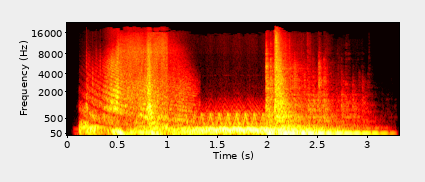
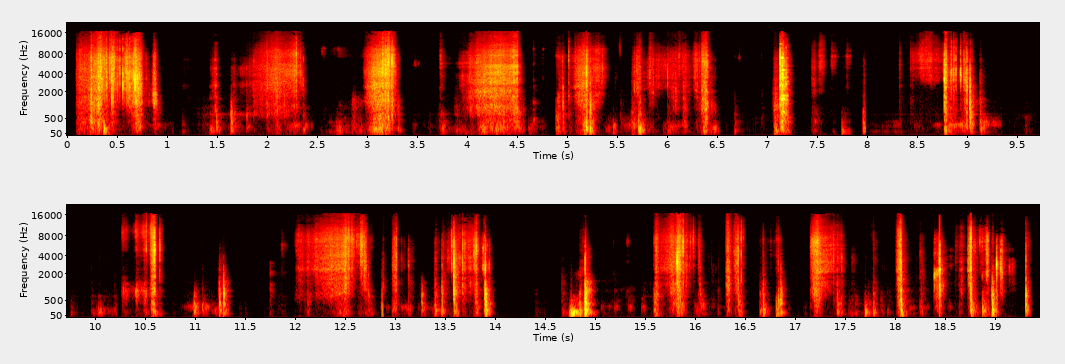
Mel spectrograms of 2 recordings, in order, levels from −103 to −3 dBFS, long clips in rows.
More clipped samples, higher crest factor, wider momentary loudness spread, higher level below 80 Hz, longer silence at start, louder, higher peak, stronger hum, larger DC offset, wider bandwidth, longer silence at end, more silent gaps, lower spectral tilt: neither; second, 14 dB vs 34 dB; second, 11 LU vs 23 LU; first, -20 dBFS vs -60 dBFS; about the same, 0.1 s vs 0.1 s; first, -18 LUFS vs -28 LUFS; about the same, -2 dBFS vs 0 dBFS; neither; neither; about the same, 17.5 kHz vs 17 kHz; about the same, 0.15 s vs 0.1 s; second, none vs 7.33-7.41 s; first, -5.5 dB/octave vs -0.5 dB/octave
